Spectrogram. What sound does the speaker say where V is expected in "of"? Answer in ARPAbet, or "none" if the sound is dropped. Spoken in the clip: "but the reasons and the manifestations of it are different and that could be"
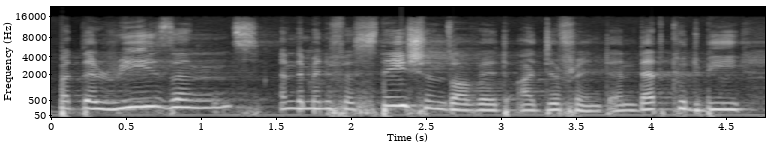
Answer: V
